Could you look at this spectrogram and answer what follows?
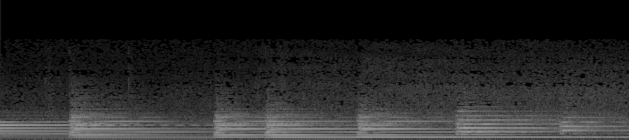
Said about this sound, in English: Obviously, the sound of church bells. You've probably heard bells that sound a lot like this, and you've probably ignored them.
